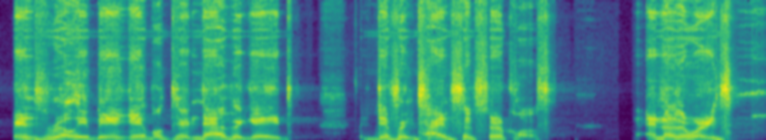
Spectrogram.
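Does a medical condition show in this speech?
Yes: cerebral palsy; present since birth.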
